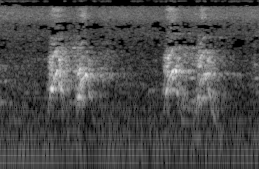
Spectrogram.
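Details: Siberian Husky, female, barking as she confronts the neighbour's cat: two short, sharp bursts about a second apart, each a harsh double bark with no other sounds above a low background hum.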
